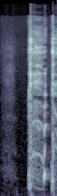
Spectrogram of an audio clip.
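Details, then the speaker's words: Woman coughing and waking George from sleep, in a room recording. "oh George was here he was asleep and I've just woken him up by coughing sorry George"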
